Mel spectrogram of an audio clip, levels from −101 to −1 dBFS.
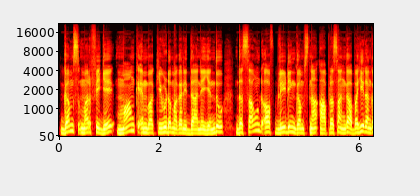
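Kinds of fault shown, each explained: Gain pumping: The level in this speech is pulled down on each loud sound and loud and soft parts end up closer together, swinging by roughly 10 dB throughout the clip. The likely cause is input gain set far too high with a fast limiter or compressor clamping every peak. On a waveform, the peaks sit at a nearly flat ceiling and the gaps fill in with noise. On a spectrogram, the noise floor brightens between syllables and darkens under each one.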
